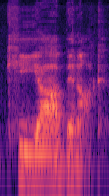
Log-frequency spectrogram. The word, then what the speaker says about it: Ceobanach: limited batch buah Haven kobak pronounced kabino okay kabak kabino and meaning Smoky mist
